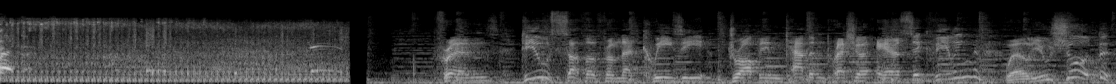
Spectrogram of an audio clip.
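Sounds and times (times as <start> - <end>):
small lawn mower engine running: 0.0 - 3.5
speech: 4.4 - 11.1.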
